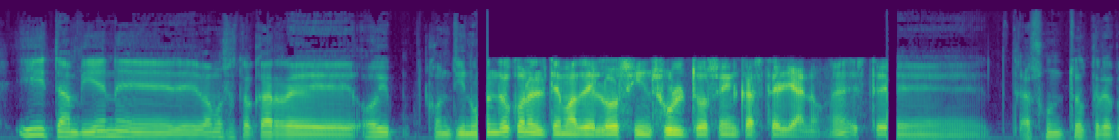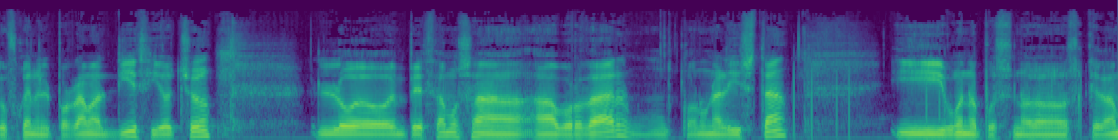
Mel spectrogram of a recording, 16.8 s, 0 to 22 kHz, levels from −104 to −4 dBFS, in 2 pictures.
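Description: Input switched to a poorer device, from 3.58 to 6.73 s: after an 80 ms gap the speech goes dull and boxy, with nothing above 3.8 kHz, a level shift of a few decibels and a new, faint noise floor, most likely from a change to a narrower-band microphone.

Train of clicks, from 14.35 to 16.75 s, starting just after "abordar con una lista": around ten similar pops arrive at an uneven 4.6 per second, peaking slightly above the speech, likely from electrical interference or a faulty connection injecting repeated pulses.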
